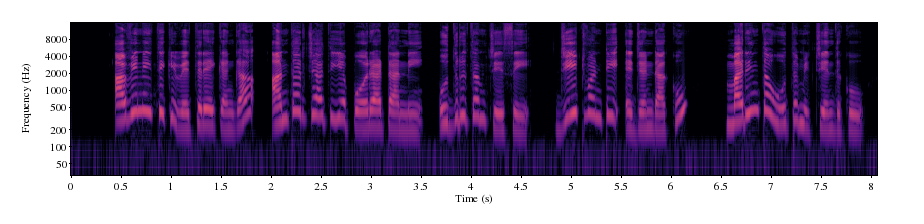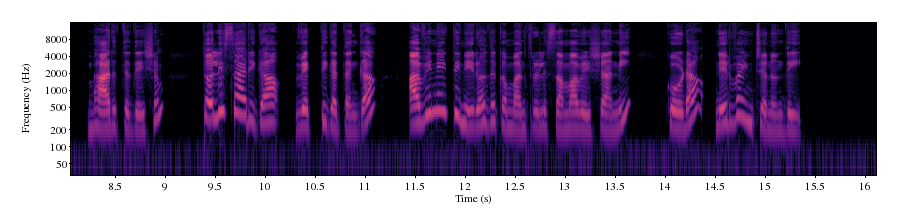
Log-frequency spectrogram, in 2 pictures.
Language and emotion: Telugu, neutral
